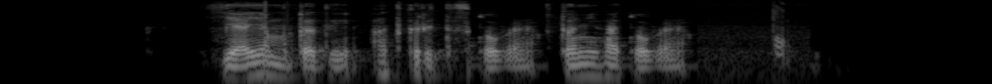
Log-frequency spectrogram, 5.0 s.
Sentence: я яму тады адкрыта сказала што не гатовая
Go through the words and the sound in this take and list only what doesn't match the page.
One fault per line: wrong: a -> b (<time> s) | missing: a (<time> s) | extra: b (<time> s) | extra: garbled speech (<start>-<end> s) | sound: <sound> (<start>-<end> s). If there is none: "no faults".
wrong: сказала -> гатовая (2.3 s)
sound: chirp (3.9-4.0 s)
